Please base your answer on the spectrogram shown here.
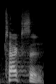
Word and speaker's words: TXN: Shares for the ticker symbol pronounced Texan, TXN.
